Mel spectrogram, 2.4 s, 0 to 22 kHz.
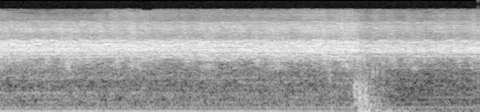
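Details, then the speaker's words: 2014 Perodua Myvi, 88,033 km, morning start with air-con switched on: a constant high-pitched squeal over the running engine, loud with the bonnet open. The accessory drive belt is slipping; belt dressing spray is used as the fix. "So kita buka aircond. Kita buka aircond eh. Buka aircond. Nampak ada bunyi geng eh. Ada bunyi."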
